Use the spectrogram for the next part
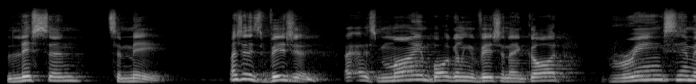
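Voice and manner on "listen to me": slow command. Acted. God's voice commanding the prophet.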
